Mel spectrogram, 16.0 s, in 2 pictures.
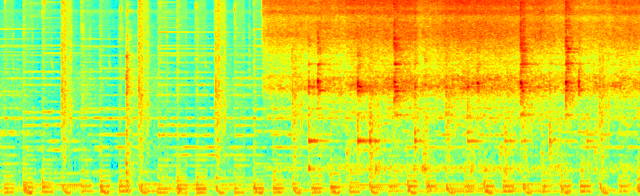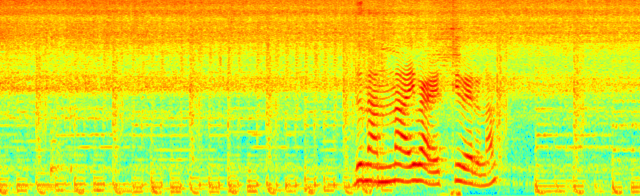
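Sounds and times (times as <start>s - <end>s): quiet background music: 0.0s - 16.0s
onion sizzling in oil: 3.2s - 16.0s
spatula scraping and knocking pot: 3.5s - 7.9s.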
